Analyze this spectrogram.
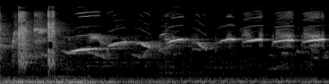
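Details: White-rumped shama singing a fighting song with tail-flicking to excite other birds: two sharp clicks, then a clear rising whistle and a rapid series of high, evenly repeated chirped notes.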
